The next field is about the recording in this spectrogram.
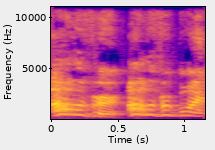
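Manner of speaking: very loud, shrill, screaming yell. Retelling a friend calling out someone's name: imitating a friend yelling. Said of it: "starts yelling".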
